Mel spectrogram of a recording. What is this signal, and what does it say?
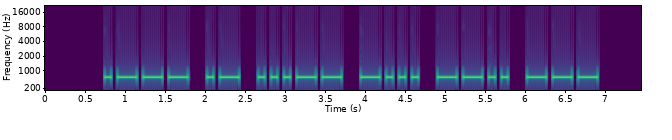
Morse code, heard as a keyed tone, about 15 wpm, 700 Hz. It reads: JA3BZO
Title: DXCC-100 Call Signs - 6 Characters - 15wpm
